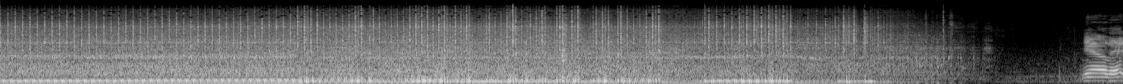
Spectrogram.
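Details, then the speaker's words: 1956 VW Beetle engine at idle after a swap from Weber to a Solex 34 PICT 3 carburetor: a quick puffing tick on every firing pulse, not valve clatter. Exhaust is leaking at the heat riser flanges, which have no bolts fitted. "it's a little bit of a Papa Papa Papa Papa sound it's not valves that sound you're actually hearing is the heat risers right here because I don't have the bolts in either side so you're hearing that popping"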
